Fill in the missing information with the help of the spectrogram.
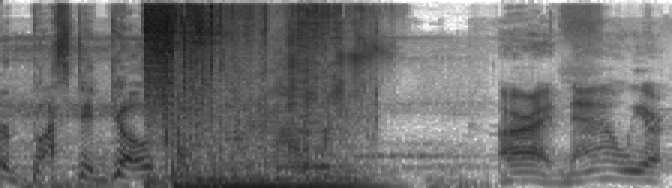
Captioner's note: electricity buzzing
